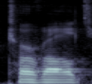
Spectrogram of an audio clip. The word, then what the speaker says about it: Torvalds: think that the what is his name, Linus Torvalds, or the Linus is actually how you pronounce it, I'm told.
